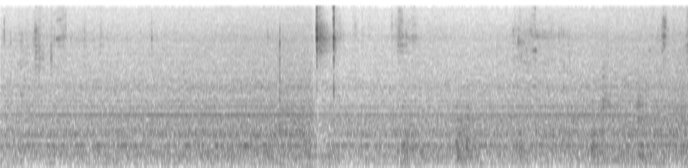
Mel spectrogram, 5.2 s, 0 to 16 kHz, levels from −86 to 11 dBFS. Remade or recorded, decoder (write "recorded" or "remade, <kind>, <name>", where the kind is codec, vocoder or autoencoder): recorded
